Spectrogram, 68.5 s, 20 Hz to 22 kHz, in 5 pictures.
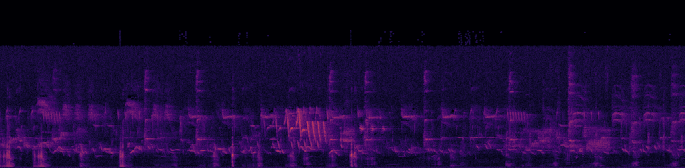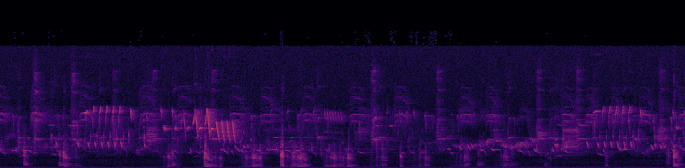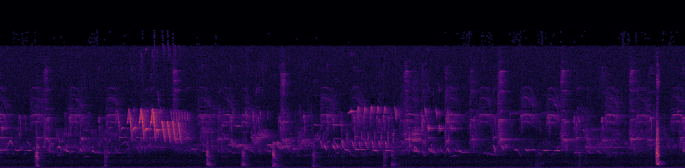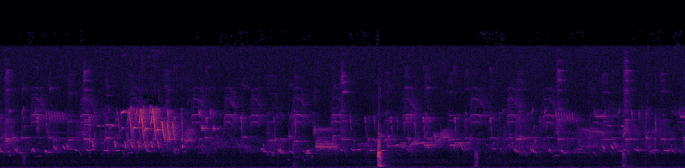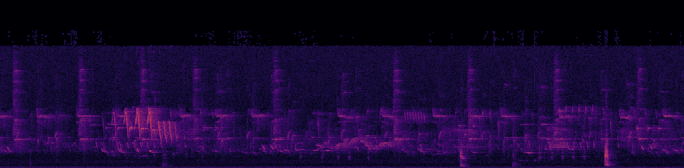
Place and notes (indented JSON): {
  "title": "Taylor Creek Trail, Toronto, ON, Canada - Taylor Creek Frogs",
  "date": "2018-05-27 05:15:00",
  "description": "Recorded by a small swampy area on the opposite side of the recreational path next to Massey Creek in the Taylor Creek park system, in East York, Toronto, Ontario, Canada. This is an excerpt from a 75 minute recording of the dawn chorus on this date.",
  "latitude": "43.70",
  "longitude": "-79.31",
  "altitude": "105",
  "timezone": "America/Toronto"
}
